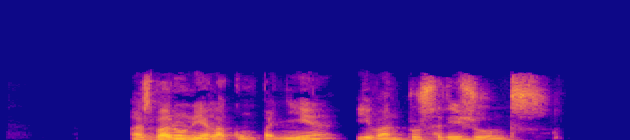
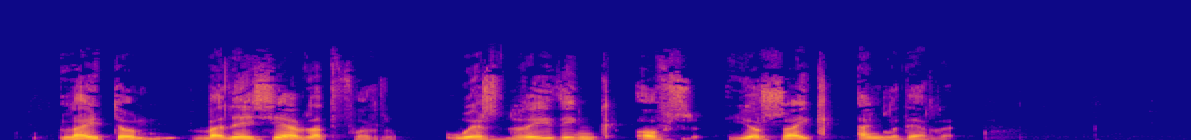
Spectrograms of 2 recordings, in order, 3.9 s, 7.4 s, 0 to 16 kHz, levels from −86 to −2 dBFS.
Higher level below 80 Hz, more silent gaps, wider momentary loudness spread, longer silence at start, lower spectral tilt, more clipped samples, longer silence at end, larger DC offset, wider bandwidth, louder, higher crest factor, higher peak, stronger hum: first, -56 dBFS vs -66 dBFS; first, 2.17-2.21 s vs none; second, 9 LU vs 17 LU; first, 0.8 s vs 0.35 s; about the same, -5 dB/octave vs -5.5 dB/octave; neither; second, 0.55 s vs 1.55 s; neither; second, 8 kHz vs 9.8 kHz; about the same, -20 LUFS vs -20 LUFS; about the same, 20 dB vs 20 dB; about the same, -2 dBFS vs -2 dBFS; neither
